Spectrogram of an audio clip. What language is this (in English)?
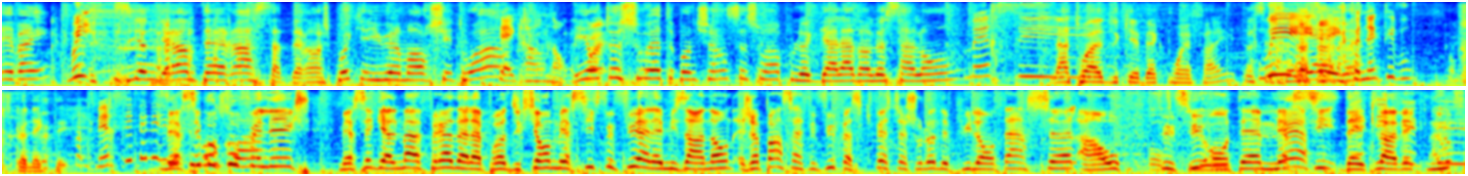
French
